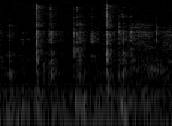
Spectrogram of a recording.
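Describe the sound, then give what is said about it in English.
Typing on a computer keyboard: a few irregular, crisp key clicks with small pauses between them, with no talking. “I got to type a thing real quick.”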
